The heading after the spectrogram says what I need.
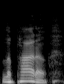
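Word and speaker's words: Ladapo: with Florida Surgeon General Joseph, how do I pronounce his name? Lopatto.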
